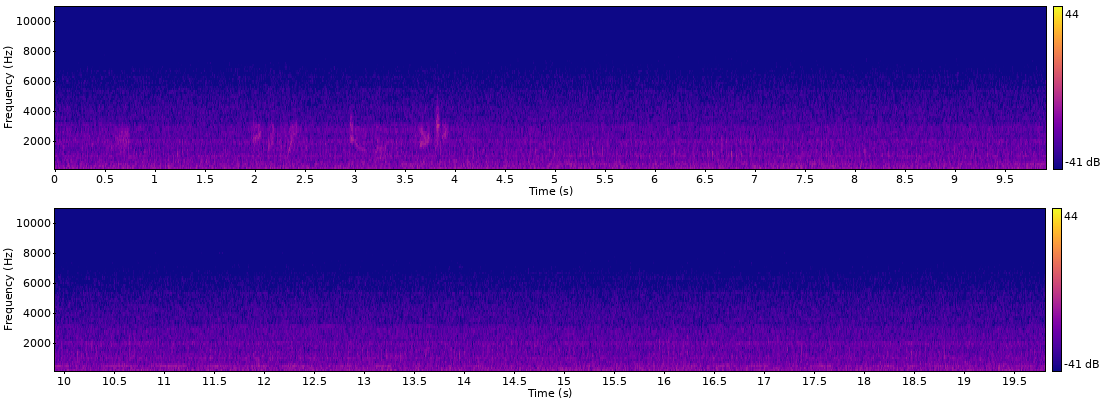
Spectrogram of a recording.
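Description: A helicopter's engine and rotor drone loudly and steadily from inside the cockpit.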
